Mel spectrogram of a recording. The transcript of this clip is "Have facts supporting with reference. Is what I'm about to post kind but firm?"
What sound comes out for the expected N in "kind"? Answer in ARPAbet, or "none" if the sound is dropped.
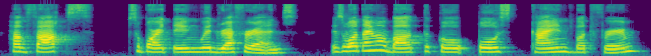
N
